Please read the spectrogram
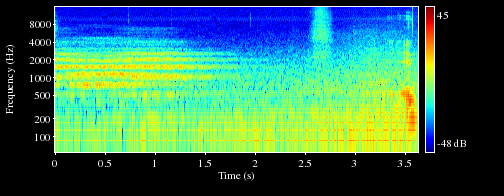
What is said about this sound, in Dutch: In mijn boek komen er ook steeds ambulances langs. Dat komt omdat hier een ziekenhuis zit. Deze straat.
